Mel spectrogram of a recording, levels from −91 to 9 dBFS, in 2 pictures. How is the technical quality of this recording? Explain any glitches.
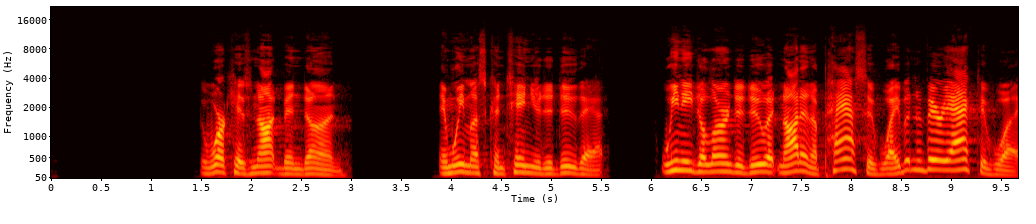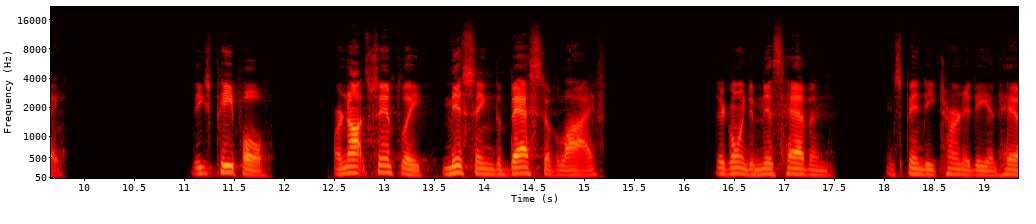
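No technical faults are audible.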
